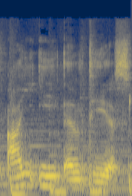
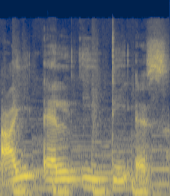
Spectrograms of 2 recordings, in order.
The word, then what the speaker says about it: IELTS: hair we have to say is that is IELTS not I l.e.d.s I let's know Isles okay the Kurt thing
